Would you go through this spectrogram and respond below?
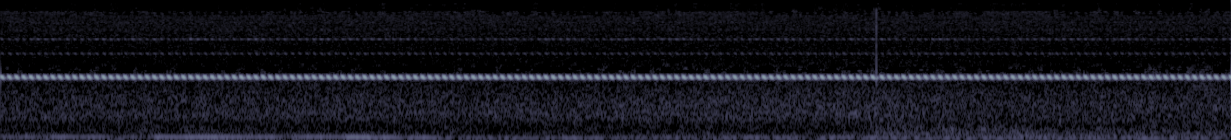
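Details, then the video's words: Crickets calling at night beneath the moon, a sustained high trill beating in quick regular pulses, with a soft low hum and a brief faint click near the end. "Sound of Crickets"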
